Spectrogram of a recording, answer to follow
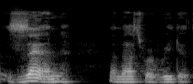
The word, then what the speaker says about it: Zen: Chan uh which when the Japanese brought Buddhism into from China Japan they pronounced Chan as Zen and that's where we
